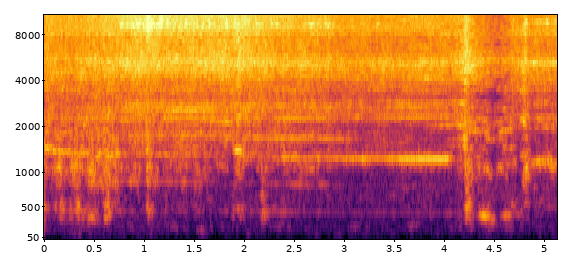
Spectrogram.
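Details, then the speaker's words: Model railway locomotive after a no-cost fix with copper clamp refitted, on track: light even motor whirr with faint gear chatter and hiss; still slightly noisy but far quieter than before. "so there you go it's running it's still a little bit noisy but nothing like what it was before"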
